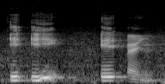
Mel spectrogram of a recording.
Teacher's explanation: जिन स्वरों के उच्चारण में जीभ का अग्रभाग कार्य करता है उसे अग्रस्वर कहलाते हैं।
